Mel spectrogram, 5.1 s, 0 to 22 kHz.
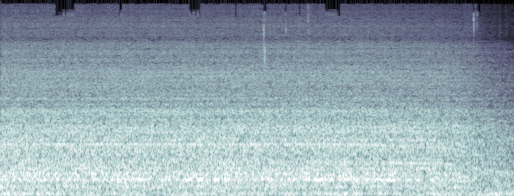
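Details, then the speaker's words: DIY 3D-printed soldering smoke absorber, 120x25 mm 12 V fan (max 2800 rpm, rated 44.4 dB) run at maximum via PWM regulator: steady, even rush of air with no ticking, rattling or wobble; healthy. "now here is installed a fan with a maximum rotation speed of 2800 revolutions per minute, current strength 42 Amps, the manufacturer of the fan declares that the maximum noise level is 44.4 db So let's turn it on at maximum power and listen to how it works"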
